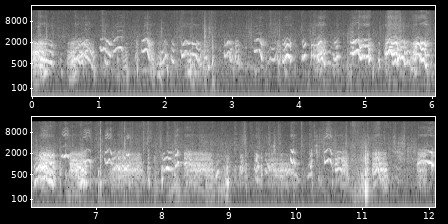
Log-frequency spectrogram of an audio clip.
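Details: Several Parson Russell Terrier puppies, four weeks old, keep up a busy chorus of high, wavering whines and squeaks, overlapping calls arriving about twice a second with brief pauses and a few clicks and knocks.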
